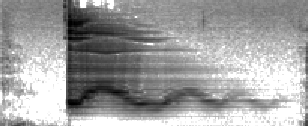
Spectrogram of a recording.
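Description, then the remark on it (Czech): A jew's harp (brumla) is plucked once and rings with a buzzing, twangy fundamental drone, its bright overtones, shaped by the player's mouth cavity, shifting and wobbling as it sustains and fades, followed by a second pluck at the end. “Tady je základní tón, tohle to je brumla, jo, když to udělám takhle, je tam mhm.”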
